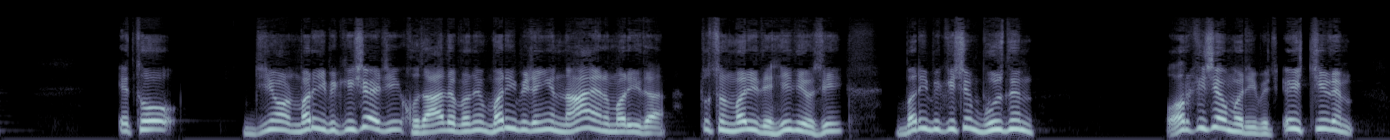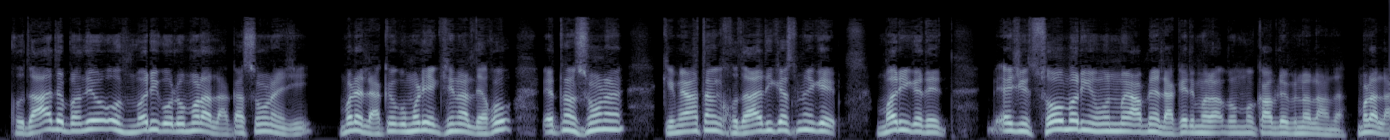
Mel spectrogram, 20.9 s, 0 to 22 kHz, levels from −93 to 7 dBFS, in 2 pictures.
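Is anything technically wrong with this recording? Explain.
No, nothing stood out as technically wrong on listening to this speech recording.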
